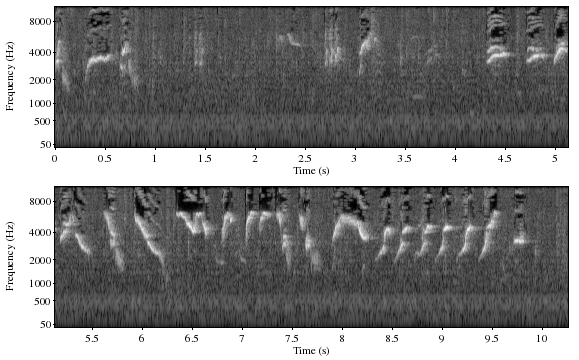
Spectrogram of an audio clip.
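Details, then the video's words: Good singing male canary: scattered whistled phrases, then a dense burst of rapid falling notes building into a steady repeated trill near the end, with a faint low hum. "Canary singing"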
